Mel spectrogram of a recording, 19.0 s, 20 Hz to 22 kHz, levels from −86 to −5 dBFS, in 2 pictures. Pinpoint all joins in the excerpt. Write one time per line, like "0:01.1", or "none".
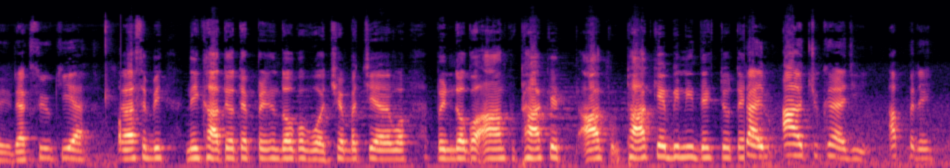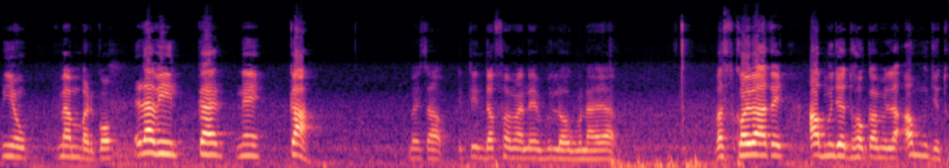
0:01.2
0:07.4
